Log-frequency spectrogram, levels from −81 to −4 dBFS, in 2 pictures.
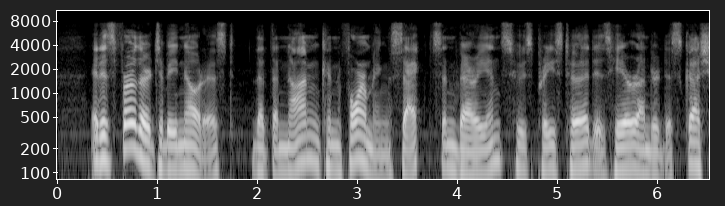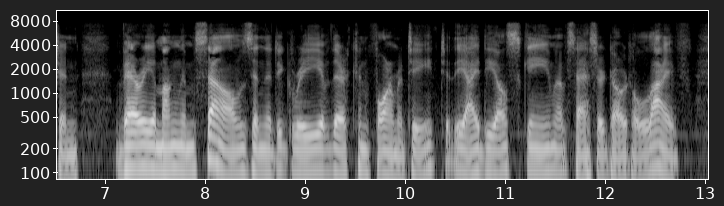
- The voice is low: Yes, low, 100 Hz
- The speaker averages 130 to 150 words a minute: No, average, 160 wpm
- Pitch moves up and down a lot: No, average, 2.7 semitones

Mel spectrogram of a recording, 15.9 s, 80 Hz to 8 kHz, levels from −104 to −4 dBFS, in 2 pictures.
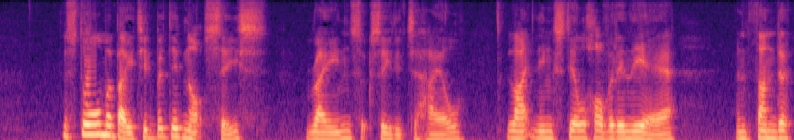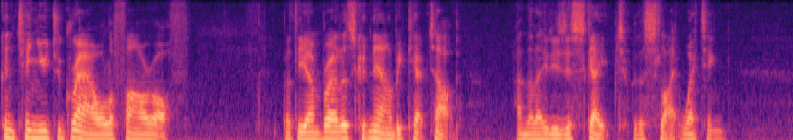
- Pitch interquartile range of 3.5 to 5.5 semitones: Yes, average, 4.0 semitones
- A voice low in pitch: Yes, low, 130 Hz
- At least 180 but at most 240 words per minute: No, average, 150 wpm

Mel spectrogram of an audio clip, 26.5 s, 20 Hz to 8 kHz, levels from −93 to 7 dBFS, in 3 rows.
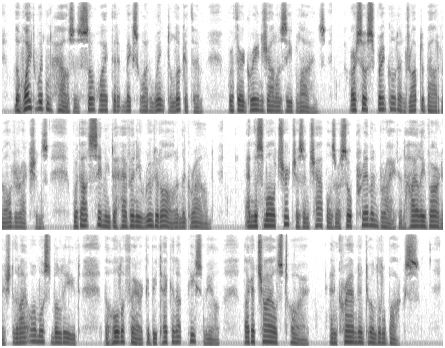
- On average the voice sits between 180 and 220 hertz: No, low, 125 Hz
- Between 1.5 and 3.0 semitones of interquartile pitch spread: No, average, 3.7 semitones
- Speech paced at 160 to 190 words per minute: Yes, average, 170 wpm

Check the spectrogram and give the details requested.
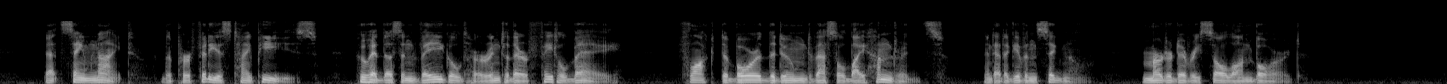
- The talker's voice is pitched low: Yes, very low, 90 Hz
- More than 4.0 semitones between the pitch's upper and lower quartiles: No, average, 2.9 semitones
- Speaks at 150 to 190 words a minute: No, slow, 135 wpm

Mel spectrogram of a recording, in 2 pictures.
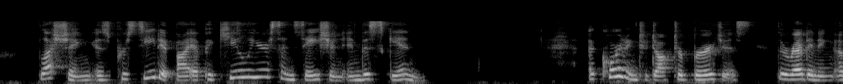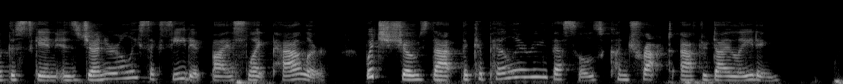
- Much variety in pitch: No, average, 3.7 semitones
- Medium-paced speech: No, slow, 125 wpm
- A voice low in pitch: No, high, 215 Hz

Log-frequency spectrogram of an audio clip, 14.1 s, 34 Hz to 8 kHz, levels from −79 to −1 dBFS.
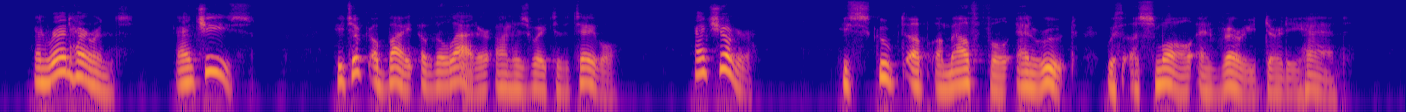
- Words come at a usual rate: Yes, average, 145 wpm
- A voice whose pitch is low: Yes, low, 120 Hz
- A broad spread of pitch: Yes, wide, 6.7 semitones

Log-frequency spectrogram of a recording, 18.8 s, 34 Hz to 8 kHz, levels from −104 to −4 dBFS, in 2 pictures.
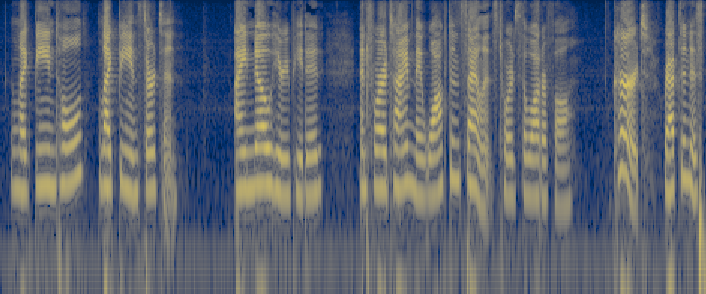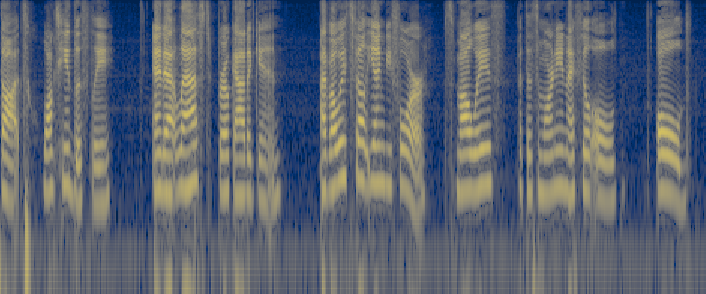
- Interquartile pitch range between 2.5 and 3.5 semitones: Yes, average, 2.8 semitones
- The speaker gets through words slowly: No, average, 150 wpm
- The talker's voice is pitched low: No, high, 230 Hz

